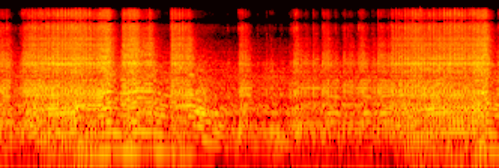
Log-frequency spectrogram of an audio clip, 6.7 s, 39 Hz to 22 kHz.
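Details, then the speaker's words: Derbi 50cc two-stroke with freshly fitted 70cc cylinder, 24 carburettor; raspy buzz that surges and dips irregularly; owner suspects the carburettor, not confirmed: rough running. "bon au moins ça démarre après on peut pas dire que le moteur il tourne correctement parce que pour moi là il tourne comme une patate"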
